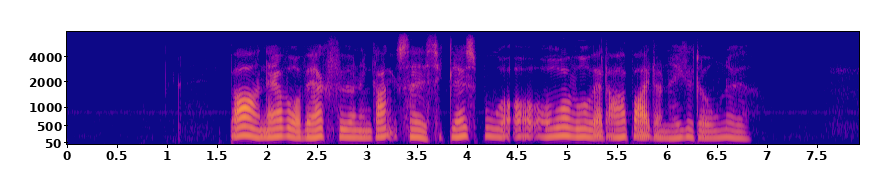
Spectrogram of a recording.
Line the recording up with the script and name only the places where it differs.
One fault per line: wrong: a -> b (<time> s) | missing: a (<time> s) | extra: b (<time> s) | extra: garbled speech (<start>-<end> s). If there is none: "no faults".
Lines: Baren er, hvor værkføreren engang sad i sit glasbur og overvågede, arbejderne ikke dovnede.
extra: at (5.3 s)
